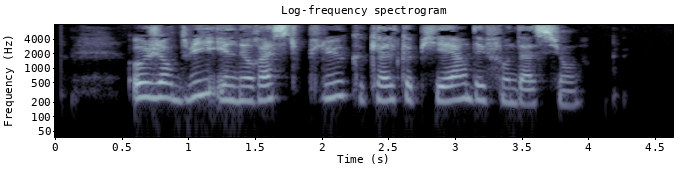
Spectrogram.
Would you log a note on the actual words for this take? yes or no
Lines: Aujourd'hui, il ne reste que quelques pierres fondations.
yes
